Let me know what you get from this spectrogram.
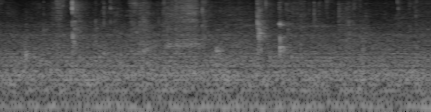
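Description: Chewing a mouthful of raw leafy greens: wet, squishy mouth sounds with a few short sharp clicks.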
